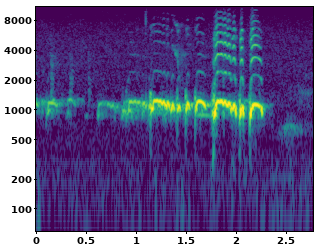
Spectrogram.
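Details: Zebra dove, local perkutut type, recorded to coax silent doves into song; a soft cooing trill swells into one loud, quick burst of rolling, bubbly notes lasting about a second, then fades.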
